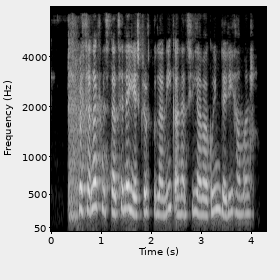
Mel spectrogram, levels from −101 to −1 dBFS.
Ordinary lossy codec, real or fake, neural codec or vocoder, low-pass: MP3, 64 kbps; fake; codec, 16 kHz, 2 kbps, FunCodec, trained on LibriTTS, 25 frames a second; 7.2 kHz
